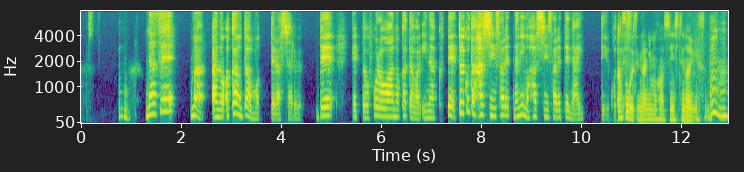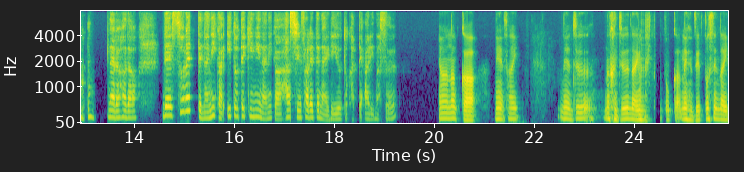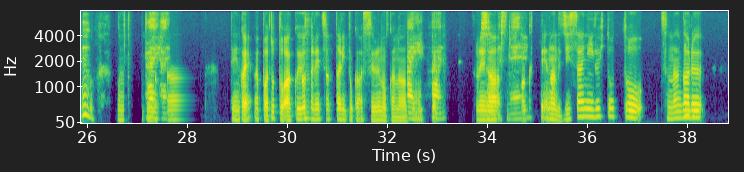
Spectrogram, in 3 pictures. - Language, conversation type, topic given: Japanese, unstructured, SNSは人とのつながりにどのような影響を与えていますか？
- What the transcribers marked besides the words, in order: other noise; distorted speech; other background noise; unintelligible speech; tapping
